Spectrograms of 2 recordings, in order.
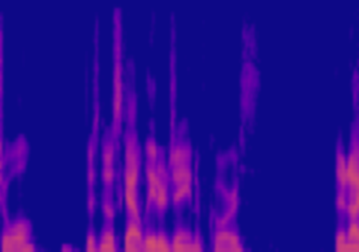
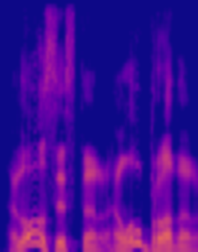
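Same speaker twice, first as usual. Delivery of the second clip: swooping, fake Transylvanian vampire accent. Describing a talking bat character, quote him in a faux Transylvanian accent. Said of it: "he has like this faux Transylvanian accent".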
